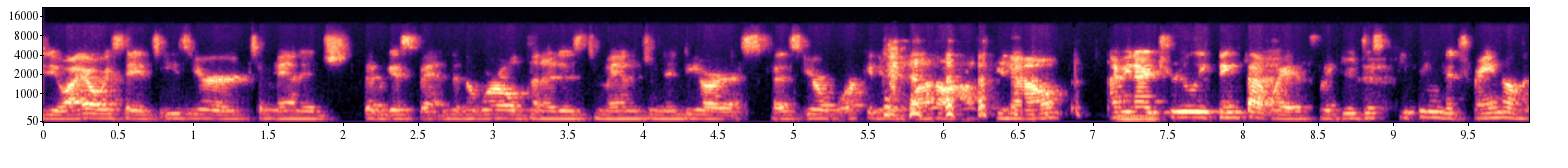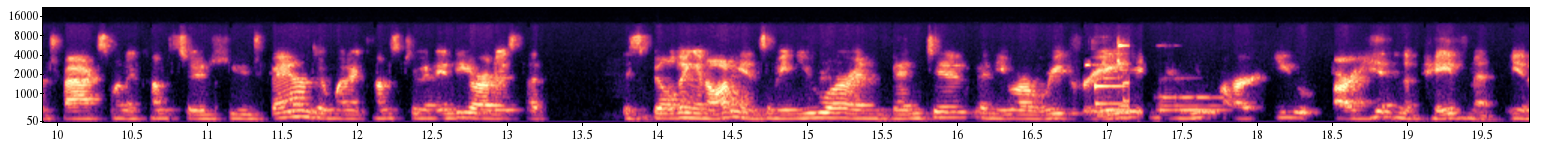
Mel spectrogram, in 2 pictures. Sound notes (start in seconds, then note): 5.6 laughs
